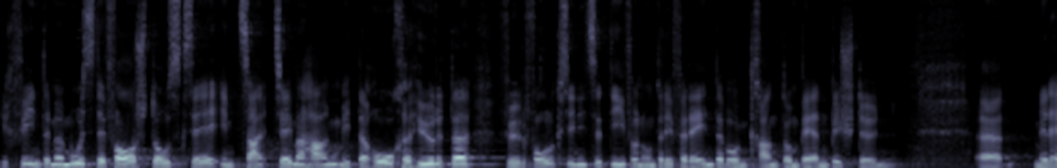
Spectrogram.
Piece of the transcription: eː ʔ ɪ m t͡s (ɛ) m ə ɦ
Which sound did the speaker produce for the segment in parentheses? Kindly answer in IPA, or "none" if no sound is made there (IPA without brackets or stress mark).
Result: ɛ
